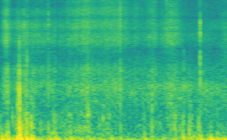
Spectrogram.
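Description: Loose hay rustling and bumping as it is grabbed and moved for feeding, with a few knocks near the start. A low rumble from the phone being jostled runs under it.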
